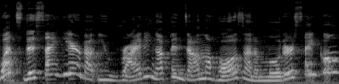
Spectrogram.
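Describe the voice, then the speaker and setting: A woman's high-pitched put-on character voice at a very fast pace. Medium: read story. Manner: blunt, blustery.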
